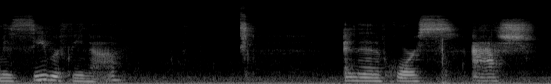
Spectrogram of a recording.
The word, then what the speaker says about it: Seraphina: I was saying main character's name wrong. So her name is Seraphina.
